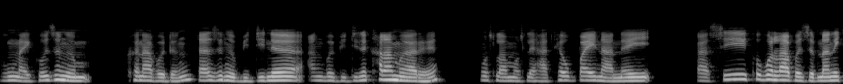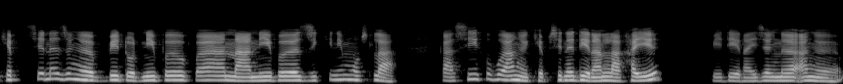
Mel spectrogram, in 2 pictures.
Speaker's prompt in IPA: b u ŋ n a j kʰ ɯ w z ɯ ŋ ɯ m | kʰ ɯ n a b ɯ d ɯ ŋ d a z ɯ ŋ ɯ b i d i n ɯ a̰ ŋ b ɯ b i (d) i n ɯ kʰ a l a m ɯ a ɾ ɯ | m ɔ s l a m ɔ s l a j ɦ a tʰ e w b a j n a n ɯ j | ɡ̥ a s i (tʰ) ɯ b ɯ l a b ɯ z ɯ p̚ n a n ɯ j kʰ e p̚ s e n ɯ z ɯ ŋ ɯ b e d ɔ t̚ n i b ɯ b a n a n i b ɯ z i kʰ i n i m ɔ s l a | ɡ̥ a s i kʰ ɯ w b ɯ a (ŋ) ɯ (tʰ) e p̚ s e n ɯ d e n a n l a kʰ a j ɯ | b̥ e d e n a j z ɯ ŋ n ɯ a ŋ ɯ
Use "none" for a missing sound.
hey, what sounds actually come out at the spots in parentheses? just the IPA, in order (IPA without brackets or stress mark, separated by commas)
d, kʰ, ŋ, kʰ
